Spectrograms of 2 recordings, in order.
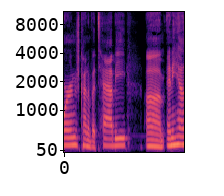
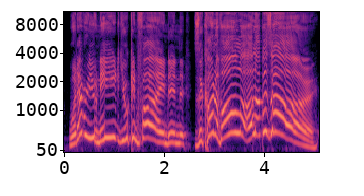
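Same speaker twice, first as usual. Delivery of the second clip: grand showman cat; 12 semitones higher, 5 dB louder than usual. Acted. Cat host announces the bazaar before vanishing, grand and high. Cat's grand closing pitch.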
